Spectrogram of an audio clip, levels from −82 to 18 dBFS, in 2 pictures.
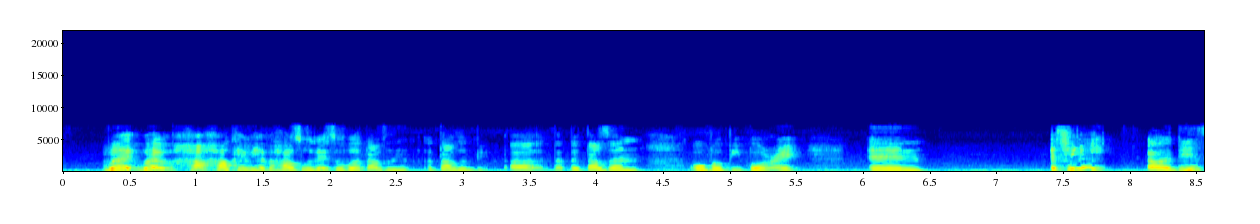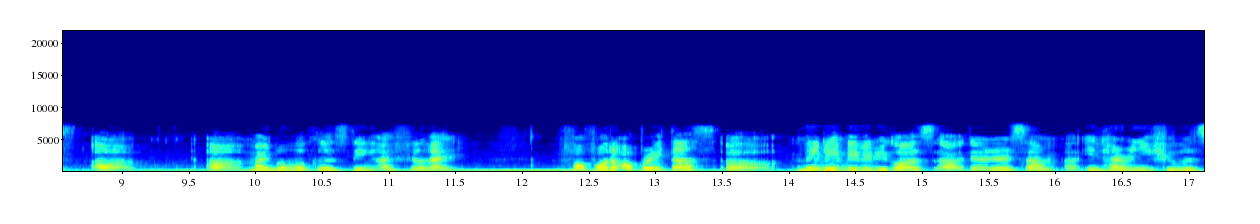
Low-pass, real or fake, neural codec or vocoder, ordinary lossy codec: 7.2 kHz; real; none; AAC, 32 kbps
